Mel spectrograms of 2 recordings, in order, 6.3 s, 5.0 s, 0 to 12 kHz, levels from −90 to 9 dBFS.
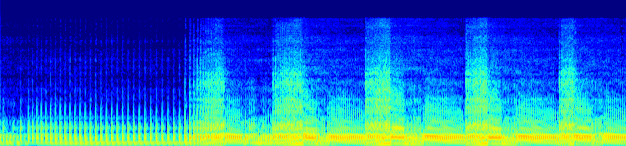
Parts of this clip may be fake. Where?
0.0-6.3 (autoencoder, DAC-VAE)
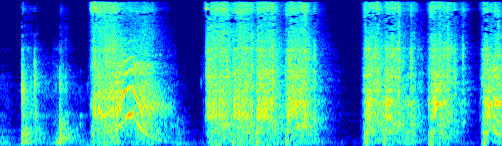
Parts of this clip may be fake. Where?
0.0-1.1 (codec, HILCodec)

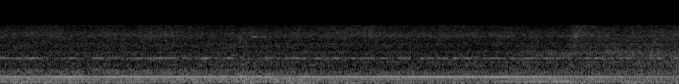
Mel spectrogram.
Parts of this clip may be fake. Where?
0.0-4.1 (vocoder, BigVGAN v2); 5.5-6.2

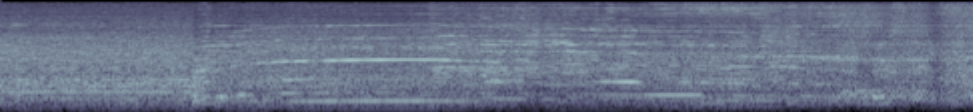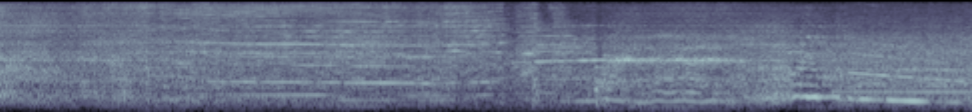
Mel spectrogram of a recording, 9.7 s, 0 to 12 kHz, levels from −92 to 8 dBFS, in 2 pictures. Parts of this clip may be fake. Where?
4.2-5.6 (codec, SNAC); 7.9-9.1

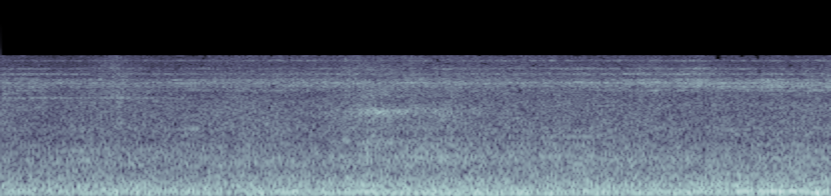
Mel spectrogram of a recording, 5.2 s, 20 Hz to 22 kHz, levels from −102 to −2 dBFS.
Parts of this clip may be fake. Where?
none

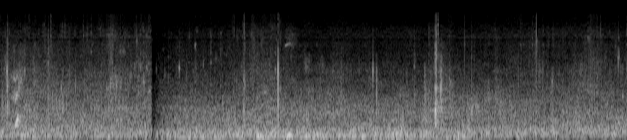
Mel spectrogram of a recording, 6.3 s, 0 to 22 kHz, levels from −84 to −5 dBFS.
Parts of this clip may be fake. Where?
2.9-5.8 (codec, SNAC)

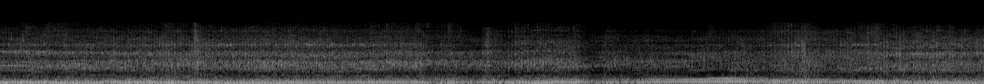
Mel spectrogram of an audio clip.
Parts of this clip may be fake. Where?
0.0-2.1 (codec, SNAC); 3.9-5.1; 5.7-9.0

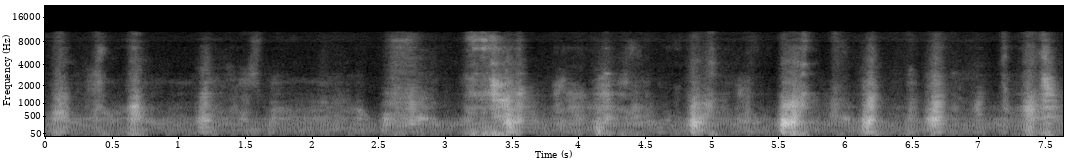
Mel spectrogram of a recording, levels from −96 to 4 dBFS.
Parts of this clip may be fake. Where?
0.0-7.6 (vocoder, Vocos)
